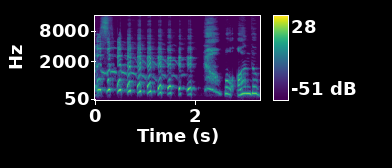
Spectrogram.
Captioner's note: laughing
